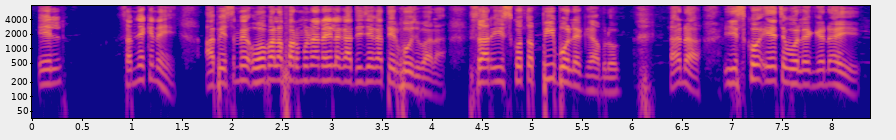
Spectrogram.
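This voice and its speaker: Male math teacher, high bright voice, quizzes the class by echoing key terms, dry close sound. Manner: repeats key words as questions to students, playful asides.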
